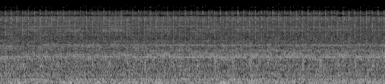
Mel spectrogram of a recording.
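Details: Mercedes-Benz W211 with recurring engine misfire, months after another shop's repair including a new ECU: rough, uneven low thump at idle under a steady hiss.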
